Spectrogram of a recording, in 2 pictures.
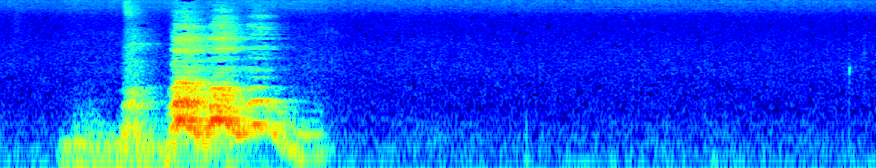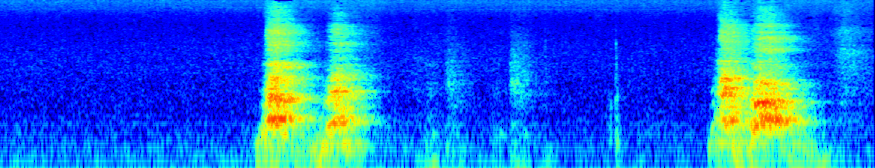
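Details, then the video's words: Boss, a white Boxer dog guarding, gives a loud rough bark with a growly lead-in, then after a long pause two more sharp double barks spaced about three seconds apart, in a quiet room. "Boxer dog guarding instinct"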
